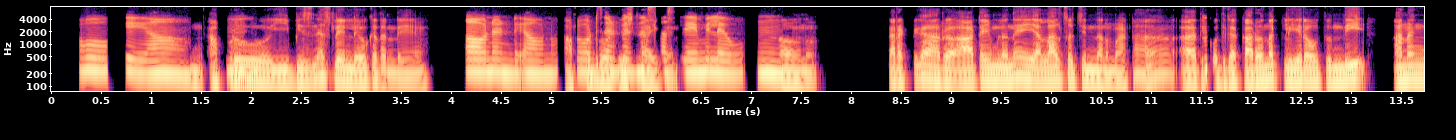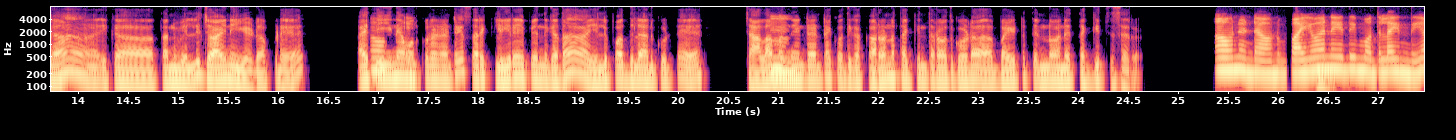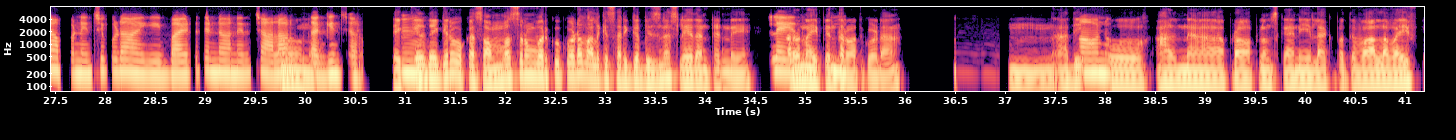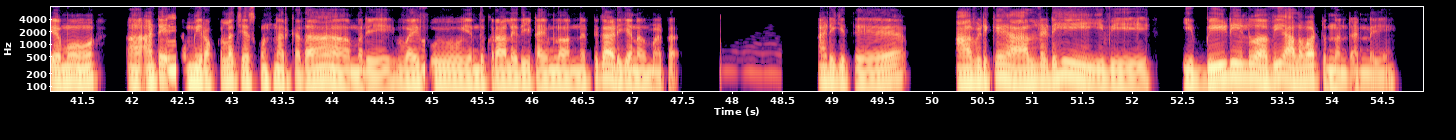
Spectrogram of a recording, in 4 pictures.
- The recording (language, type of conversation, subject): Telugu, podcast, ఒక స్థానిక మార్కెట్‌లో మీరు కలిసిన విక్రేతతో జరిగిన సంభాషణ మీకు ఎలా గుర్తుంది?
- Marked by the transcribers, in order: in English: "బిజినె‌స్"; in English: "రొటేషన్"; other background noise; in English: "కరెక్ట్‌గా"; in English: "క్లియర్"; in English: "జాయిన్"; in English: "క్లియర్"; in English: "బిజినెస్"; in English: "ప్రాబ్లమ్స్"; in English: "వైఫ్‌కెమో"; in English: "ఆల్రెడీ"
